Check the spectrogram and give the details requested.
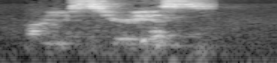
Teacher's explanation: A question going up in pitch conveys perhaps an open attitude, concern for the person.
